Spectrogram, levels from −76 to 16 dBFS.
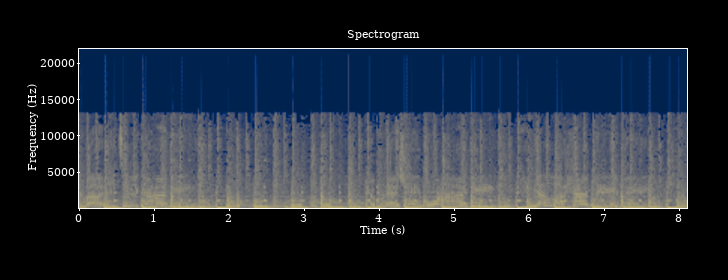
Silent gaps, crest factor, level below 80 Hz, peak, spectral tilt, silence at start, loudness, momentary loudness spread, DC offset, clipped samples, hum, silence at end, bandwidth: none; 8 dB; -10 dBFS; 0 dBFS; -4.5 dB/octave; 0 s; -11 LUFS; 2 LU; under 0.1%; under 0.1%; none; 0 s; 13.5 kHz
